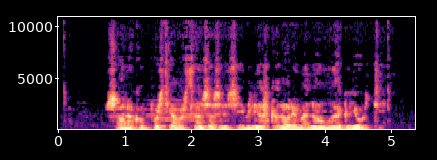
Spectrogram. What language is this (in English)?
Italian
